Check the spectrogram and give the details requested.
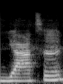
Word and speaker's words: Yata: to remember it yeah my name is yata and it's like yada yada yada yada you know when someone talks right right so they'll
